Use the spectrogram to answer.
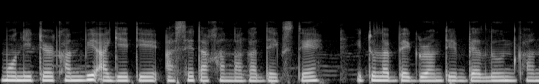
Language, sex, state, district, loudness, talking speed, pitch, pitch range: Nagamese, female, Nagaland, Kohima, -16 LUFS, 180 wpm, 175 Hz, 170-185 Hz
